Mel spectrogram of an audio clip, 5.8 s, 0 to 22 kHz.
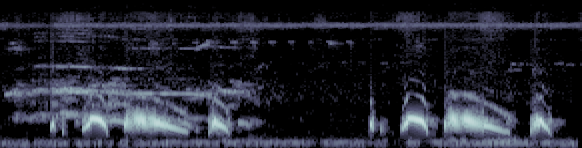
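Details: Spotted dove calling a rival in the kuk 0-1 lure style. Two clear phrases: a short note, a rising coo, a long falling drawn coo, then a clipped final note. Faint low rumble beneath.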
